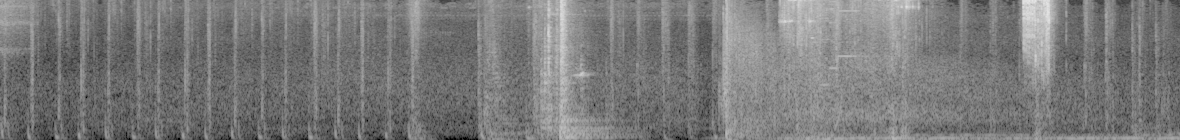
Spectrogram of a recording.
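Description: Footsteps run quickly and steadily.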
